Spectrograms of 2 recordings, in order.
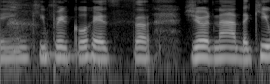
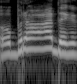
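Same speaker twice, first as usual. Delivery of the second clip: put-on Rio carioca accent, pitched up; 7 semitones higher than usual. Enjoying how the Brazilian voice option talks, doing a carioca accent. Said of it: "o sotaque carioca lá".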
